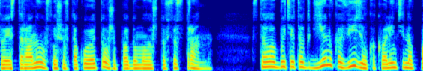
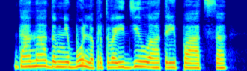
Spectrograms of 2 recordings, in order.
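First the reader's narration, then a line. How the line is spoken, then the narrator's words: Shouting girl. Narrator (Russian): закричала Дашка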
